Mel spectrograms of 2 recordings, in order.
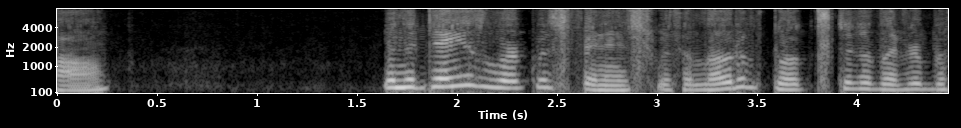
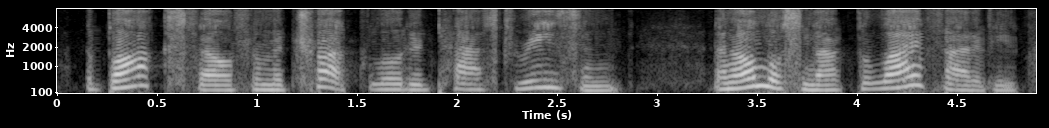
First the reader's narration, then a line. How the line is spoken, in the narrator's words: cried Douglas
